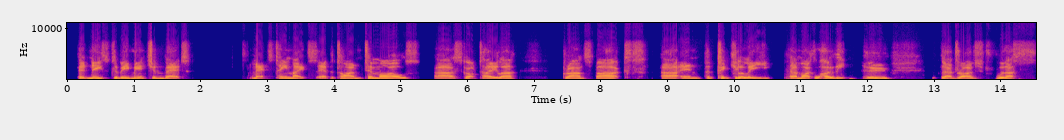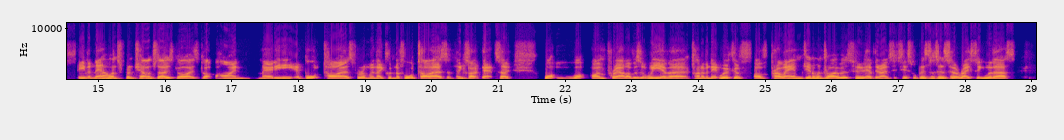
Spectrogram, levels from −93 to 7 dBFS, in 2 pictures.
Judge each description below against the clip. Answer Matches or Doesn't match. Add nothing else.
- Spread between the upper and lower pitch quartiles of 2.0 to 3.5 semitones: Matches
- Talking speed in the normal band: Matches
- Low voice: Doesn't match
